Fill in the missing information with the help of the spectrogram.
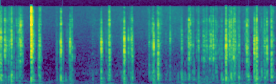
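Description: A full-size large print keyboard with a black plastic frame and big yellow plastic keycaps, lying on faux fur, is typed on with long painted nails and fingertips. Quick, uneven taps give crisp, bright plastic clicks with a slight low thump, each dying away almost instantly.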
